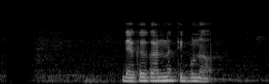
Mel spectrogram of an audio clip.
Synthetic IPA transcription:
d̪ɛkəɡanːət̪ibuna

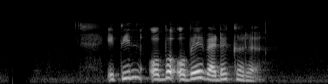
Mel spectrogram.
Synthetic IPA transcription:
it̪inobəʔobeːʋæɖəkəɾə̰

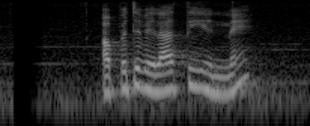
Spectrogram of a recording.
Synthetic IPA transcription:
ɐpəʈəʋelaːt̪ːijenːe

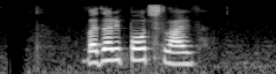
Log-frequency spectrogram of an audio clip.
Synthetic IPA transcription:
vɛd̪əɾipɔtslaɪv

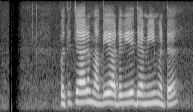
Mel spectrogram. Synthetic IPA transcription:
pət̪it͡ɕaːɾəmaɡeːaɖəʋijəd̪æmiːməʈə

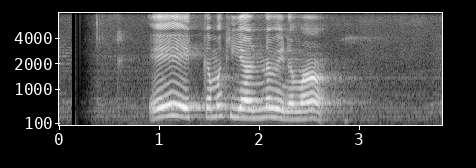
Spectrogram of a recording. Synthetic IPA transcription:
eːekːəməkijanːəʋenəʋaː

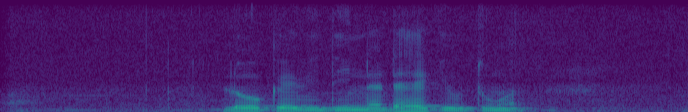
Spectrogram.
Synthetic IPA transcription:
loːkeʋid̪inːəʈɛɦɛkiut̪umat̪

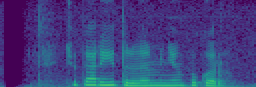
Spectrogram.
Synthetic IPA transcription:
t͡ʃut̪aɾid̪̥ə̤ləmːəɲəŋb̥ɔ̤ɡ̥ɔr

